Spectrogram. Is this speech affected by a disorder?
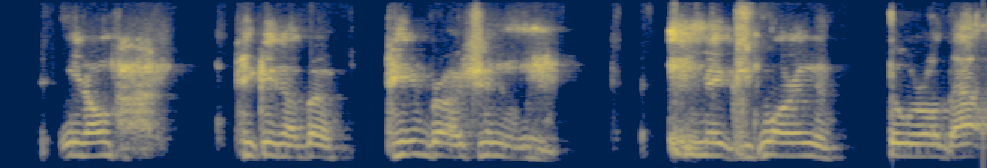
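Yes: cerebral palsy; wheelchair user.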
